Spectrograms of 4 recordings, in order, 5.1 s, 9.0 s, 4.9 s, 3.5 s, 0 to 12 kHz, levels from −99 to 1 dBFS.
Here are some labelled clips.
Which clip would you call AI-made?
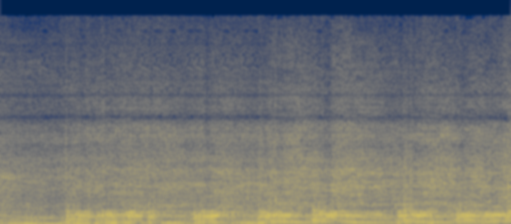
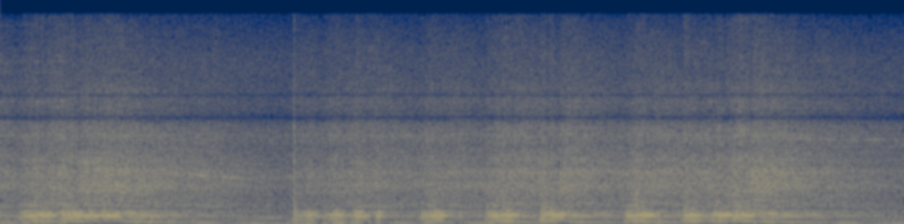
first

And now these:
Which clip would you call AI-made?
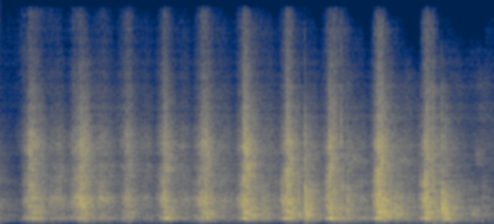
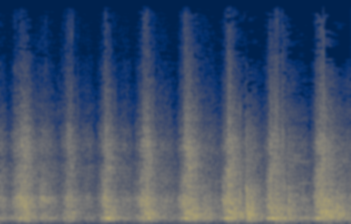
first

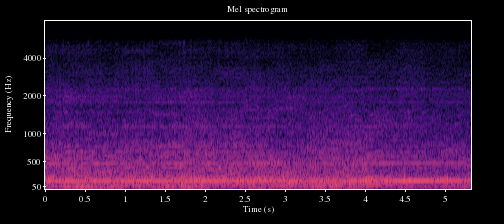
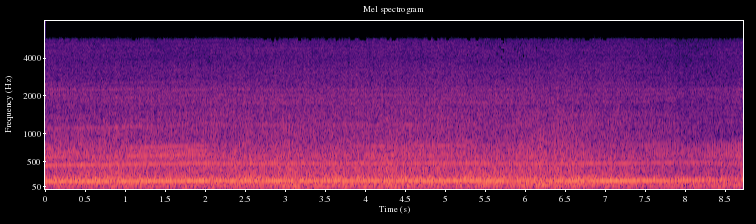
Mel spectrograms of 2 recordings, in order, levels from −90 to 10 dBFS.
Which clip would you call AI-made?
first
